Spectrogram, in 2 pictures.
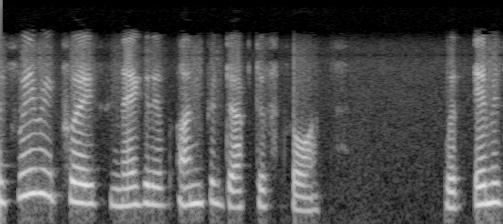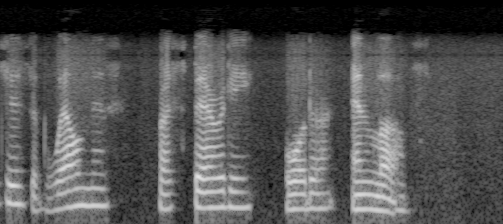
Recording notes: are joining together on a Free Conference Call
